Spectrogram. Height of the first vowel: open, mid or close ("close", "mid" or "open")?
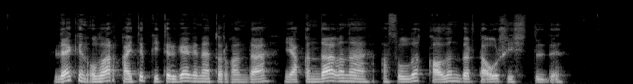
open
